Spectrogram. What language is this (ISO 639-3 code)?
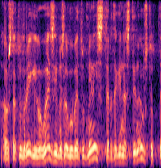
est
